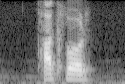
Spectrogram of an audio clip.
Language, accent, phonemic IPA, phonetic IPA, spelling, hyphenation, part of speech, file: Armenian, Eastern Armenian, /tʰɑkʰˈvoɾ/, [tʰɑkʰvóɾ], թագվոր, թագ‧վոր, noun, Hy-թագվոր.ogg
- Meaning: alternative form of թագավոր (tʻagavor)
